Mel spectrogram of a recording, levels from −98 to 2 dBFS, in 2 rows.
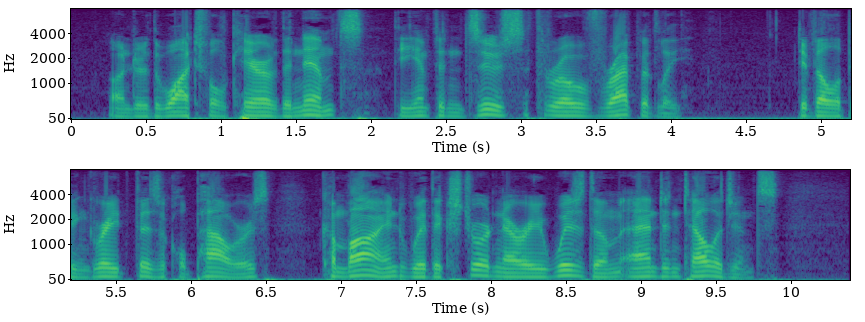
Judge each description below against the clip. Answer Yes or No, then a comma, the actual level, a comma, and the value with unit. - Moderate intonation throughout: Yes, average, 3.0 semitones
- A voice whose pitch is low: Yes, low, 115 Hz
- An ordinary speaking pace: No, slow, 125 wpm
